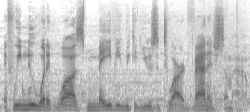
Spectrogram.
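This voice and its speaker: A thoughtful male warrior companion from a video game. His voice is deep and his delivery measured and subdued, with a gentle weariness. Light music sits underneath. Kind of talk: naturalistic video game acting.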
